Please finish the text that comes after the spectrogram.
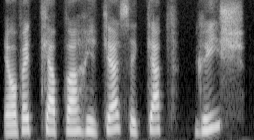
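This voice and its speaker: A woman's voice: fairly high pitch, measured pace, no room sound, clean studio sound. A woman, a women's health coach answering interview questions casually and hesitantly, with many fillers. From Belgium.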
